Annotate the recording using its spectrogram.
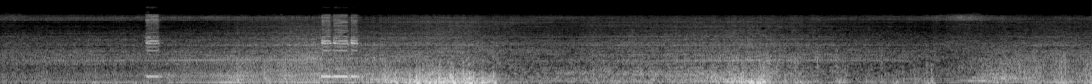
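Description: Road traffic: a vehicle engine running, with two short horn toots about a second and a half and three seconds in, and louder rushing swells from passing or accelerating traffic around four and seven seconds in.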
